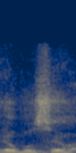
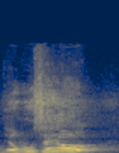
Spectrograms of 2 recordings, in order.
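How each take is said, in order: First: It is said in a calm, dignified, low voice. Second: It is said in a bright, lively, high voice. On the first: Listeners think the speaker is ill. "내가 조금만 점잖게" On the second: The speaker sounds like his usual self. "나는 맨날 말을 해도 아 목사님 안녕하세요 여보세요 이렇게 말하는 것이"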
